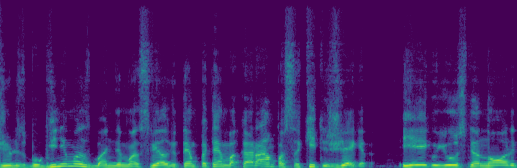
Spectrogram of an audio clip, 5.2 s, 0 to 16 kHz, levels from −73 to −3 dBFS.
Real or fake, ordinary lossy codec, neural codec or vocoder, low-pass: fake; Opus, 32 kbps; codec, 44.1 kHz, 7.8 kbps, DAC; 14.4 kHz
